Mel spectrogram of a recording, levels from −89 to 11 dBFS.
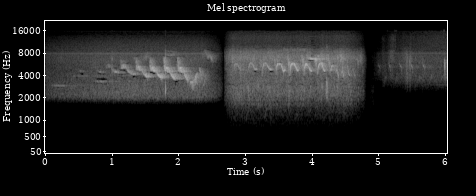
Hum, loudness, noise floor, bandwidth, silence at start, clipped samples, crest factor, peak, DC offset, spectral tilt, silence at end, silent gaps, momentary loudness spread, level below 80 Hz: none; -18 LUFS; -50 dBFS; 16 kHz; 0.15 s; under 0.1%; 20 dB; -4 dBFS; under 0.1%; 15 dB/octave; 0 s; none; 23 LU; under -90 dBFS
